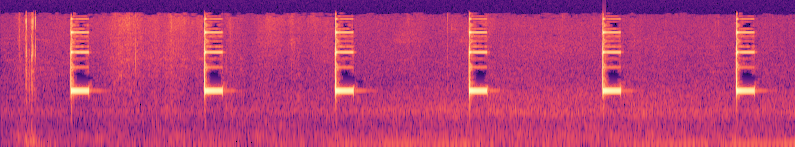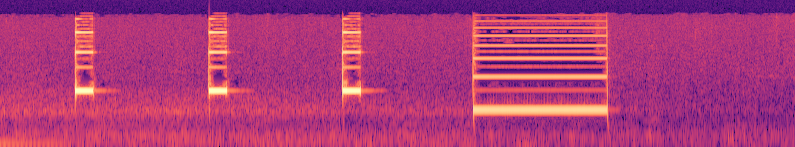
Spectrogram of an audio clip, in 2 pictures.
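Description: Workout countdown timer beeping: short high beeps once a second, nine of them, then one longer, lower beep about a second long near the end that signals the start of the workout.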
